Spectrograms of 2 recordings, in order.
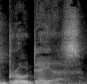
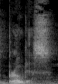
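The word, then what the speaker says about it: Broadus: I always thought his name was Brodeus, but it turns out I've been reading his name wrong. It's Brodus.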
